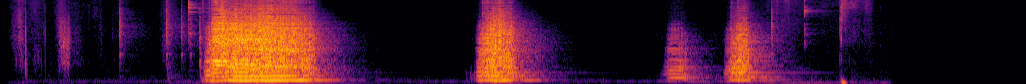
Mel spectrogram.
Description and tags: moving a chair out
Taking out a chair aggressively
chair, move, OWI, screeching, sit, sitting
